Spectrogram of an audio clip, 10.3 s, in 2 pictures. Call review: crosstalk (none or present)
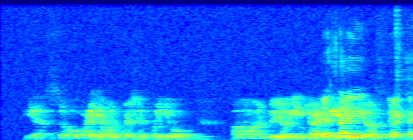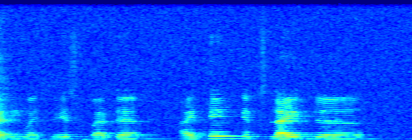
present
